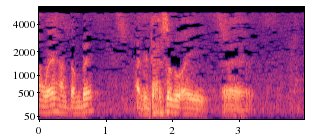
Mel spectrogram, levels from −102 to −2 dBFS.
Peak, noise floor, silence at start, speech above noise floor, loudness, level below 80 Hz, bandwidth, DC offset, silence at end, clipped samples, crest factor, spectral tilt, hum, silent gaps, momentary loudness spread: -2 dBFS; -41 dBFS; 0 s; 22 dB; -20 LUFS; -52 dBFS; 5.4 kHz; under 0.1%; 0.05 s; under 0.1%; 18 dB; -8 dB/octave; none; none; 20 LU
